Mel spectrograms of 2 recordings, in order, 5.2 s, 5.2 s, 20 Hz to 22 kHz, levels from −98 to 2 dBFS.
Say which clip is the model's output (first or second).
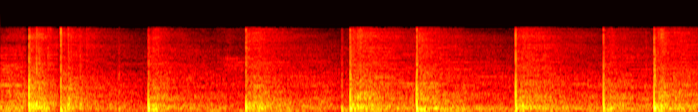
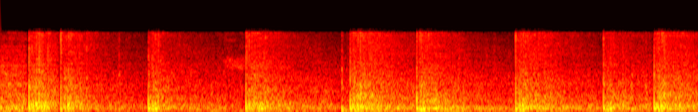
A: first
